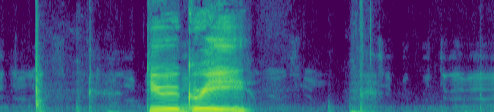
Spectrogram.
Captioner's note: speaking French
